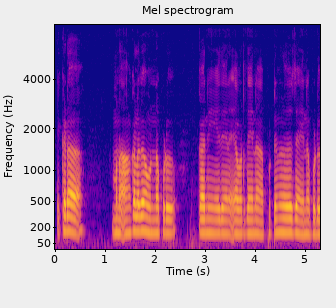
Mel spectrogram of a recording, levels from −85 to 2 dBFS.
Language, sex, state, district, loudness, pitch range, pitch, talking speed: Telugu, male, Andhra Pradesh, Srikakulam, -16 LUFS, 135-145 Hz, 140 Hz, 100 wpm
